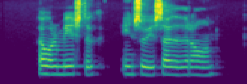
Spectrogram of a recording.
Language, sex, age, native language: Icelandic, male, 12, Icelandic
